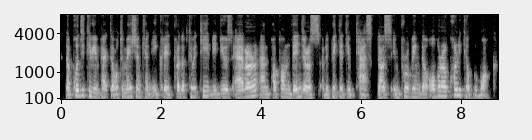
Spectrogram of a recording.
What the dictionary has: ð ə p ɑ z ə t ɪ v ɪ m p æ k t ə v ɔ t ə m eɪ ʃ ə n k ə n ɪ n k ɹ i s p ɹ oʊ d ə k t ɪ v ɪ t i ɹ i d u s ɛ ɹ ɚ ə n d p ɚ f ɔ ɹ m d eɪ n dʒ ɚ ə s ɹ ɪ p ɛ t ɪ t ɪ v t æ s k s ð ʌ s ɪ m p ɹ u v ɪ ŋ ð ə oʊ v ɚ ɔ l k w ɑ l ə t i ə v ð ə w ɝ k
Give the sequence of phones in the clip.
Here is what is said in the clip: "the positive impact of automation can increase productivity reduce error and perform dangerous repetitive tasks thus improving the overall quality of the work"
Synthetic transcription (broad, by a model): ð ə p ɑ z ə t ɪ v ɪ m p æ k t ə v ɔ t ə m eɪ ʃ ə n k ə n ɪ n k ɹ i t p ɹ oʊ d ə k t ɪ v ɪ t i ɹ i d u s ɛ ɹ ɚ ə n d p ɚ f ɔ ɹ m d eɪ n dʒ ɚ ə s ɹ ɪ p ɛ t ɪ t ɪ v t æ s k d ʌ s ɪ m p ɹ u v ɪ ŋ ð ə oʊ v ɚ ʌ l k w ɑ l ə t i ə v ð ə w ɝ k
